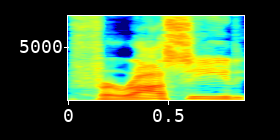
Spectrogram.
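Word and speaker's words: Ferroseed: biomes for forests caterpie taylor crowe gunk joltik ferracid carob last shellmet and many more and yes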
